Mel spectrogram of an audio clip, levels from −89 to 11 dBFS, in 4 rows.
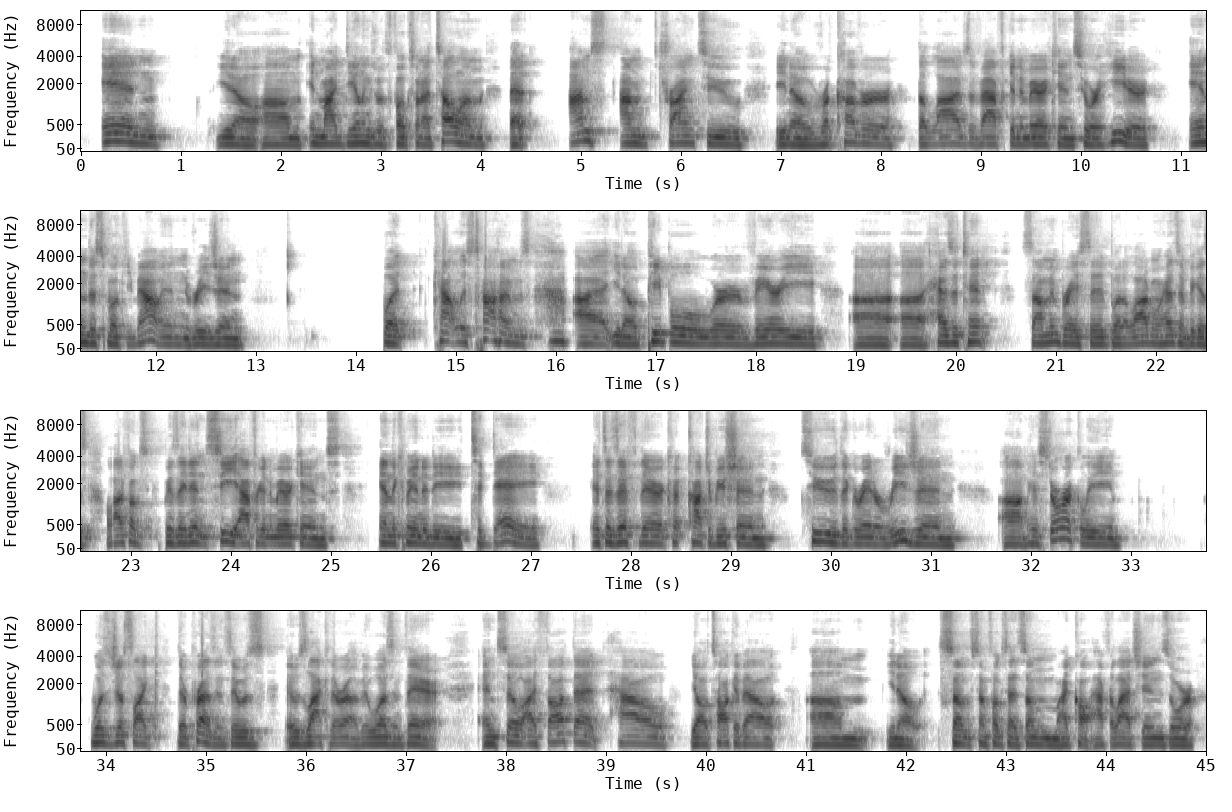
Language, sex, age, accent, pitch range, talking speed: English, male, 20-39, American, 115-130 Hz, 160 wpm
